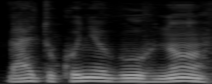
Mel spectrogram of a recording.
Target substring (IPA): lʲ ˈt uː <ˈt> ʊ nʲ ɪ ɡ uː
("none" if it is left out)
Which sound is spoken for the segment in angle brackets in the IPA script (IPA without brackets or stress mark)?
k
